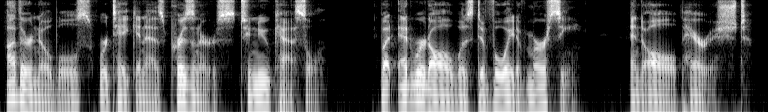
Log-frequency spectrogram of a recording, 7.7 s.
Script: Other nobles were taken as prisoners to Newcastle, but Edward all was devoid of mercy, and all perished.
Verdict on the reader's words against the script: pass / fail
pass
